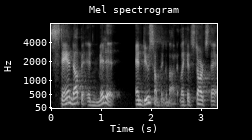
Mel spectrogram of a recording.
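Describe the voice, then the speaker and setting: Fairly quick and fairly high in pitch, a man talks in a plain, everyday voice. The recording is very clean, with a silent background. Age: 30s. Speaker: company founder. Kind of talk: interview conversation.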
